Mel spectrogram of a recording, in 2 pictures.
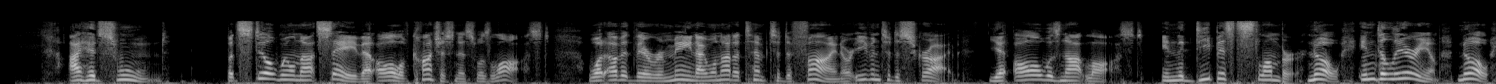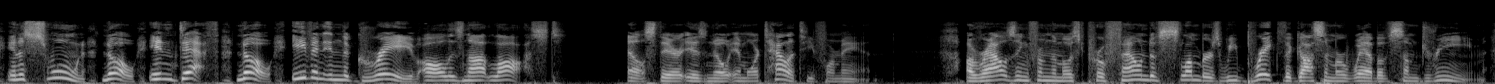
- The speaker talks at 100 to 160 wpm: Yes, average, 150 wpm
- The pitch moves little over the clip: No, wide, 5.6 semitones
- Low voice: No, medium, 185 Hz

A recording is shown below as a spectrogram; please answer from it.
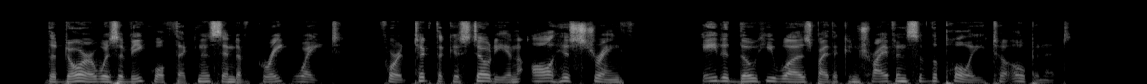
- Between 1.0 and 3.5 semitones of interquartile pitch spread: No, average, 4.2 semitones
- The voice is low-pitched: Yes, low, 130 Hz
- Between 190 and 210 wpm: No, average, 160 wpm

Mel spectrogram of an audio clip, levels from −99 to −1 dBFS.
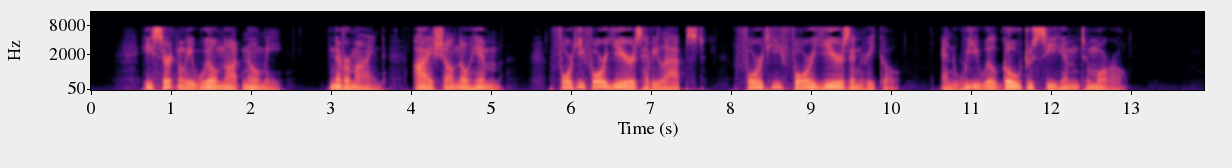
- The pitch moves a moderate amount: No, wide, 5.7 semitones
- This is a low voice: Yes, low, 100 Hz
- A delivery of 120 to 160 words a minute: Yes, slow, 135 wpm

